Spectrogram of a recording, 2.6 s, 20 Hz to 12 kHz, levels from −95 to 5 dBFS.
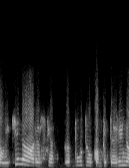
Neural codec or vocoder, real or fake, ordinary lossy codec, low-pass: none; real; Opus, 16 kbps; 7.2 kHz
